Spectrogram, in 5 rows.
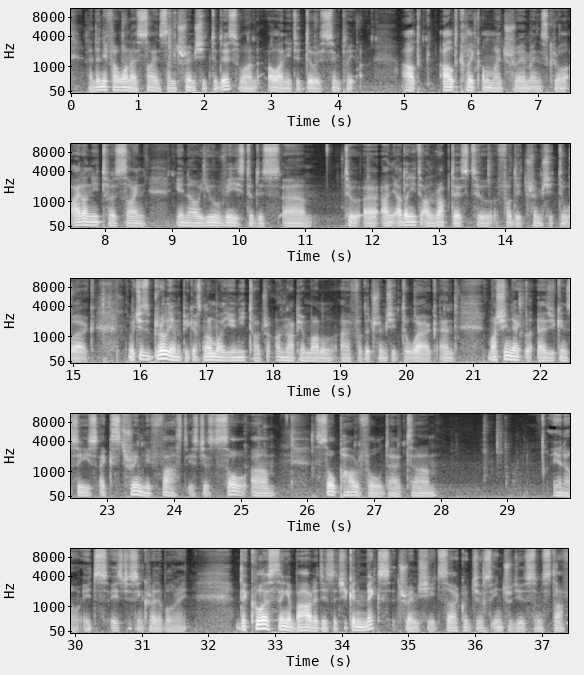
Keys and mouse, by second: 0.4 alt+click, 1.4 d, 8.4 middle click, 8.9 click, 9.5 shift+middle click, 10.5 click, 11.4 Tab, 11.7 Tab, 13.4 click, 13.9 shift+click, 14.5 alt+click, 15.4 d, 21.1 shift+click, 21.7 d, 25.9 d, 34.2 shift+click, 35.9 d.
